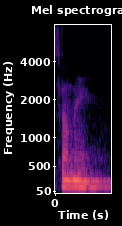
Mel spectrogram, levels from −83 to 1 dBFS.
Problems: constant background noise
